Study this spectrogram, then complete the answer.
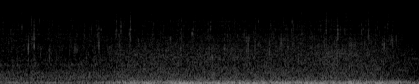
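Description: Water pours from a hose and splashes softly onto grass.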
